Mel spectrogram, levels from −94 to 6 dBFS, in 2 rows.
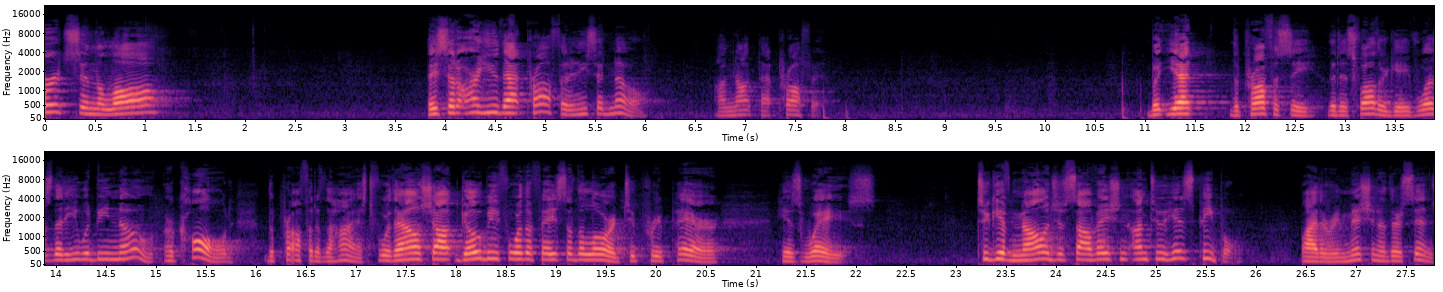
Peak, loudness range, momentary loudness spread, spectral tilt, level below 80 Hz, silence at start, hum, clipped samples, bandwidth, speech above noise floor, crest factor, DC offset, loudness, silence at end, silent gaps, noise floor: -6 dBFS; 12 LU; 15 LU; -5.5 dB/octave; -62 dBFS; 0 s; none; under 0.1%; 14.5 kHz; 41 dB; 22 dB; under 0.1%; -25 LUFS; 0 s; none; -66 dBFS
